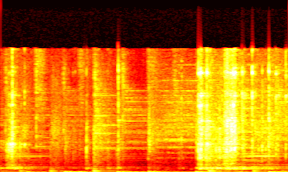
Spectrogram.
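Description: Light metallic clicks and knocks as a hi-hat top piece is fitted onto the rod above a closed hi-hat pair. About one and a half seconds in, the cymbals ring briefly.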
